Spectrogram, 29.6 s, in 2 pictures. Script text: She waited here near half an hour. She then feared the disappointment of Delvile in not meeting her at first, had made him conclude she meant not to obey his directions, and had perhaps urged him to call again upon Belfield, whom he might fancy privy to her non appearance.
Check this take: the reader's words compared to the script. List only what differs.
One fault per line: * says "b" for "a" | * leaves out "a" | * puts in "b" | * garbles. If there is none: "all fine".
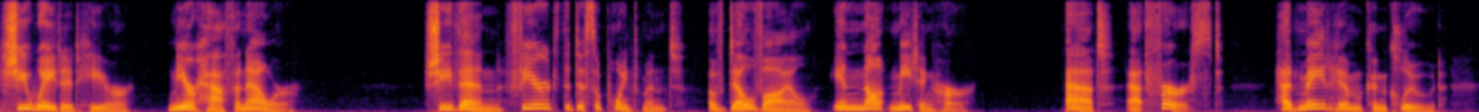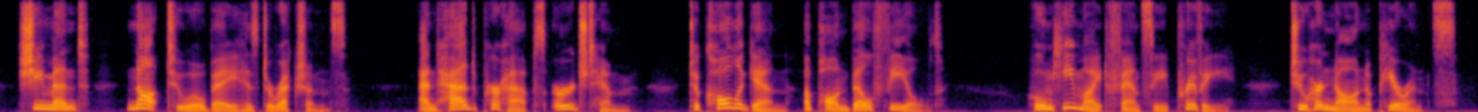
* puts in "at"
